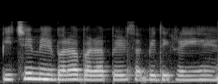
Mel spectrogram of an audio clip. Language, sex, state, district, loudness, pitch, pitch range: Hindi, female, Arunachal Pradesh, Papum Pare, -14 LUFS, 215 Hz, 210-230 Hz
